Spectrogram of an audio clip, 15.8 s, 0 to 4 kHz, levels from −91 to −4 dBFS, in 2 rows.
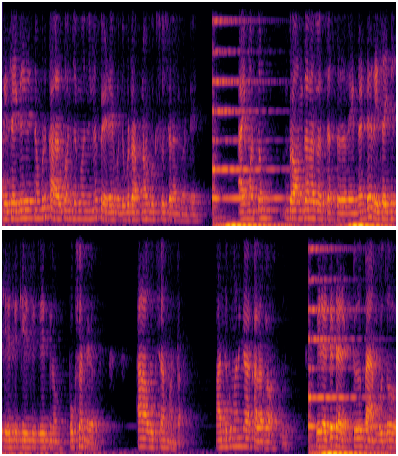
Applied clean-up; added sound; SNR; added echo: none; Piano; 0 dB; reverberation time 0.8 s.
